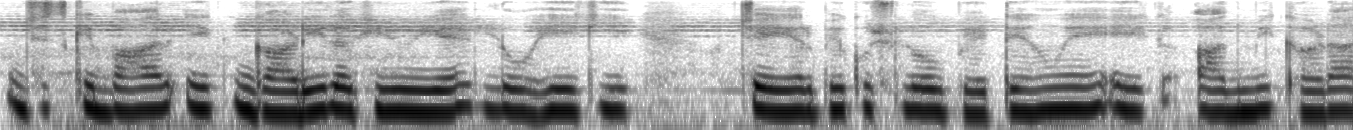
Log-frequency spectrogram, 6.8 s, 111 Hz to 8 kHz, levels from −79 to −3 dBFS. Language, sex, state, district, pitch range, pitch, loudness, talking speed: Hindi, female, Rajasthan, Jaipur, 205-225 Hz, 215 Hz, -15 LUFS, 170 wpm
